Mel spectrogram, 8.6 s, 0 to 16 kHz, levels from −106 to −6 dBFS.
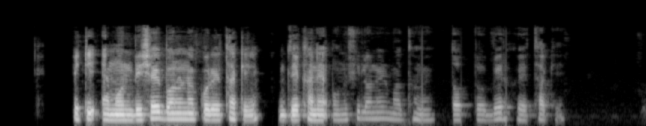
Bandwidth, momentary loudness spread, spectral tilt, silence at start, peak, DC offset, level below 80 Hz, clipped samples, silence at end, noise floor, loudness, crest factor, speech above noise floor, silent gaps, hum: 7.8 kHz; 22 LU; -6.5 dB/octave; 1 s; -10 dBFS; under 0.1%; -70 dBFS; under 0.1%; 1.35 s; under -90 dBFS; -27 LUFS; 20 dB; over 61 dB; none; none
